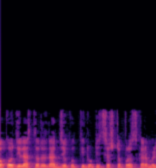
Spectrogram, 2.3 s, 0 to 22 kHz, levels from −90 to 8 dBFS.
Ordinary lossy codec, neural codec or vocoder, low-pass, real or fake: none; none; none; real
